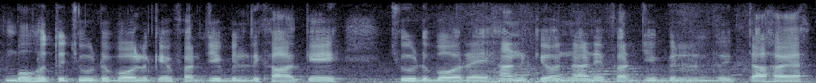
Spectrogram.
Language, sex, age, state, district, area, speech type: Punjabi, male, 18-30, Punjab, Muktsar, urban, spontaneous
